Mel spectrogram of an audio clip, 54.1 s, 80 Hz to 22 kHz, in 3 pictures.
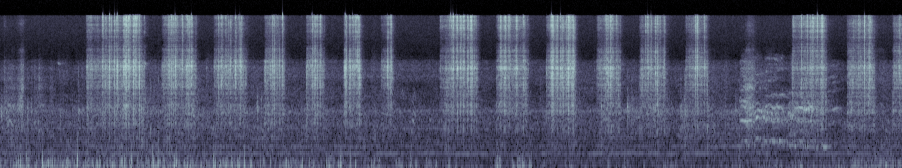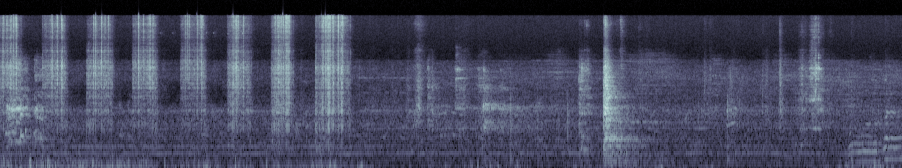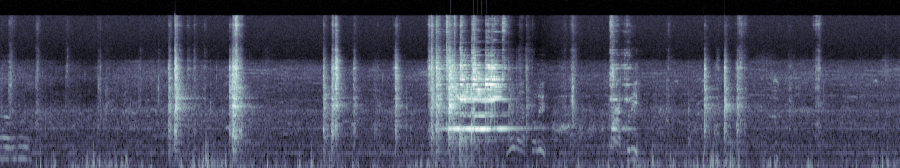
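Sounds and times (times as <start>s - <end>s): steady electrical hum: 0.0s - 54.0s
welding arc crackling: 1.6s - 8.0s, 8.8s - 14.4s, 15.8s - 25.2s
rooster crowing: 14.7s - 16.8s, 18.1s - 19.3s
steel tubes clanking together: 44.7s - 46.7s.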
